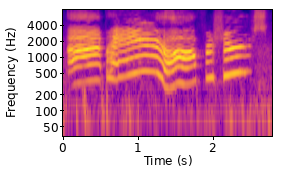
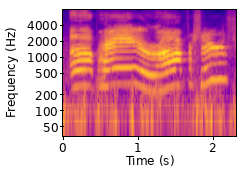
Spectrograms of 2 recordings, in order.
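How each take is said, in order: First: Very high, loud, drawn-out holler; shrieking call. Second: High, sing-out call. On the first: Prankster up a tree to searching officers, high shouted call. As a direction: belt it down from the treetop. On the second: Prankster up a tree to searching officers, high teasing call. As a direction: call down sweetly high, without shouting. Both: Retold or imitated.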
